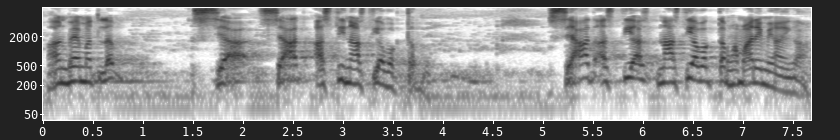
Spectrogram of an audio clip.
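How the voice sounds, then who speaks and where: A woman gives a scripture lecture in a fairly high, gravelly voice. She works through the text point by point and puts questions back to her listeners. A faint murmur of ambience sits behind her. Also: lively intonation, measured pace, fairly bright tone, slight background noise. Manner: explains step by step, with rhetorical questions. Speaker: scripture teacher.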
